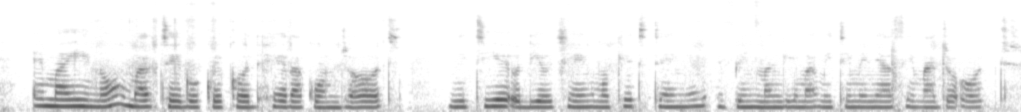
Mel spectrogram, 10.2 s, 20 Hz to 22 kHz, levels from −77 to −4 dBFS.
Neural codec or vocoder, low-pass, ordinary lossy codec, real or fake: none; none; none; real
